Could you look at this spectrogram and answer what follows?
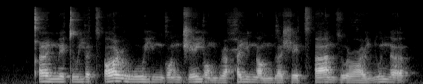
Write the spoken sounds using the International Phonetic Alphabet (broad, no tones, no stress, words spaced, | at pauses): qʼimetujə t͡sʼɒɭu wujiŋɡɔ nd͡ʒejɔmbə˞ ħinɒŋɡɐʃe t͡sʼanzuʕə˞ ʎunɐ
